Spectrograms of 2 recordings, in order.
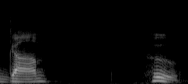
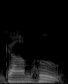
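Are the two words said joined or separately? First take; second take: separately; joined. First: The two words are said separately with a break. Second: The two words are run together as one. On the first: The speaker calls it wrong. "You don't say gam, hu" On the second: The speaker calls it right. "You must say gam hu. You must pronounce them together"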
